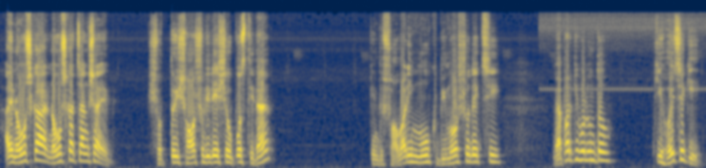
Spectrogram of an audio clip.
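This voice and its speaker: Hearty middle-aged detective, lively intonation, mellow tone, self-assured, radio drama. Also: male voice, fairly high pitch, moderate pace, long pauses. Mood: jovial, curious. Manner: loud greetings, ponderous musing. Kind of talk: Bengali radio drama acting.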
